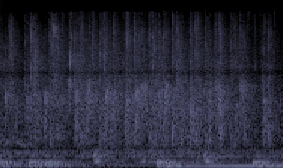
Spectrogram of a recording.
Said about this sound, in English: All the women was clapping.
